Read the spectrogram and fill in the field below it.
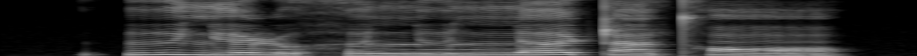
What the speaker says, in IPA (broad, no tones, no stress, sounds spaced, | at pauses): ʔ ɨ lʲ ə ɭ ʊ h ə lː ɨ lː ɜ ʈ ã t̪ʰ ɔ̃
